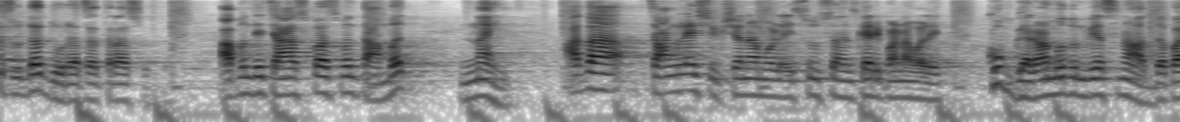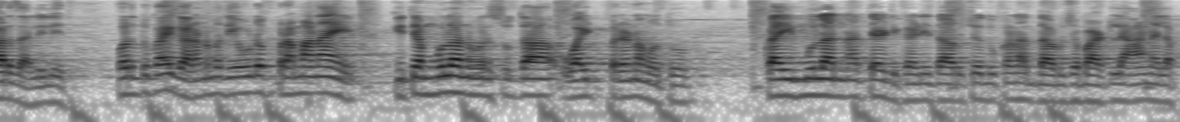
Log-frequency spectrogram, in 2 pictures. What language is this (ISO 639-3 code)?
mar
